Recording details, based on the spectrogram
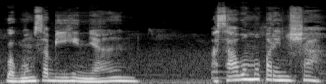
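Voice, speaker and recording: A woman playing a gentle, forgiving friend in a radio drama, talking in a casual, reassuring way. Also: low-pitched, normal speed, slight background noise, close to an everyday voice. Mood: gentle, resigned. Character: gentle, forgiving female friend, once publicly shamed. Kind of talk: Filipino radio drama dialogue.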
